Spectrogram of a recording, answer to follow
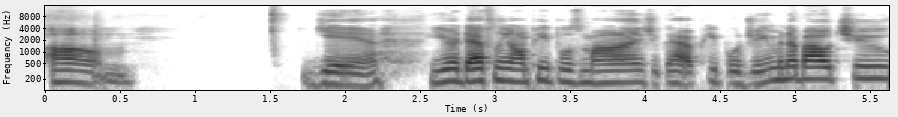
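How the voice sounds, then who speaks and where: In a very clean recording with a silent background and a dry, close sound without echo, a woman speaks at a fairly low pitch in a monotone, flat intonation. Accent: American. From US, military kid, hometown Hampton Roads, Virginia. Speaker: tarot reader. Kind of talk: pick-a-card tarot reading. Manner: fast; casual, many fillers.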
